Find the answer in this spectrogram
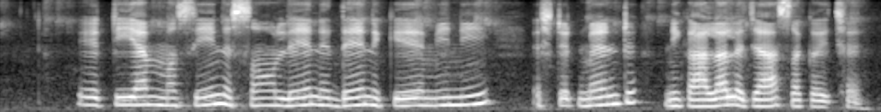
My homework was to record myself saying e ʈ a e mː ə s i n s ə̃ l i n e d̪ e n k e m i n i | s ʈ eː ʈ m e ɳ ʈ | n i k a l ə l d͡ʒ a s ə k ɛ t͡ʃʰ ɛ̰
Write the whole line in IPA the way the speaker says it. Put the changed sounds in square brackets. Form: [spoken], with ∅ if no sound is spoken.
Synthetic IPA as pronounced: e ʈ [i] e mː ə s i n s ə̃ l [e] n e d̪ e n k e m i n i | s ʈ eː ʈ m e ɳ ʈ | n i k a l ə l d͡ʒ a s ə k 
